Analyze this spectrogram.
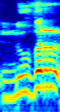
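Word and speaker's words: Louvre: लूवर लिखा जाता है लेकिन लूव आई बिलीव प्रोनाउंस किया जाता है इसको, एक बिल्कुल होंठ बाहर निकाल के, जो कि कोई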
